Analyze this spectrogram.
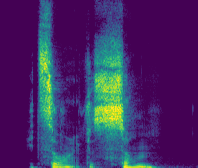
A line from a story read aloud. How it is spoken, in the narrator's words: the aunt muttered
